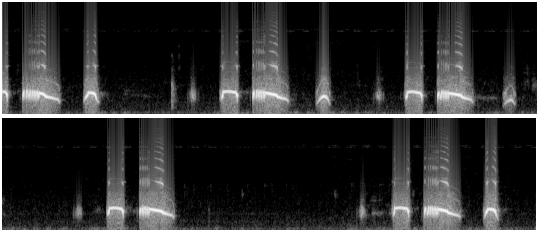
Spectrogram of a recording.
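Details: Spotted dove lure call used to provoke a rival, a looped recording; clear low cooing phrases of two to four notes with a drawn-out falling middle coo, groups repeated every two to four seconds with silent gaps.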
